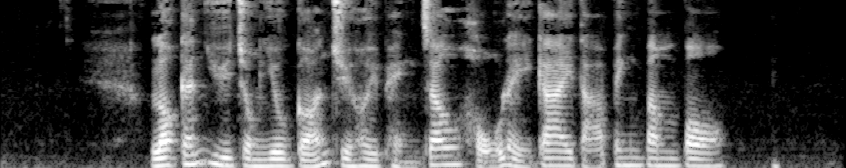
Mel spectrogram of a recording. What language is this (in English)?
Cantonese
